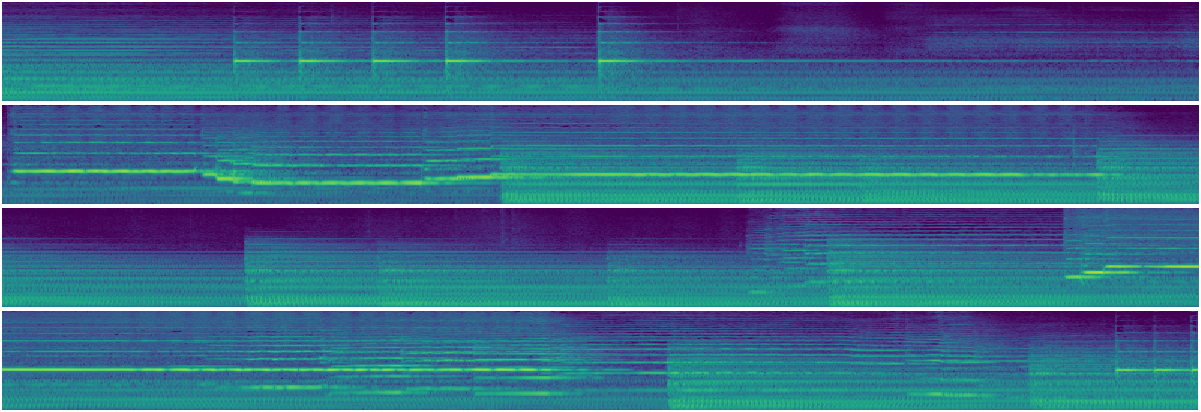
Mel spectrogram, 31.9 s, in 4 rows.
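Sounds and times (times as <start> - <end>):
violin: 0.0 - 16.7, 20.8 - 31.9
piano: 0.0 - 31.9
flute: 1.8 - 16.2, 21.0 - 31.9.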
